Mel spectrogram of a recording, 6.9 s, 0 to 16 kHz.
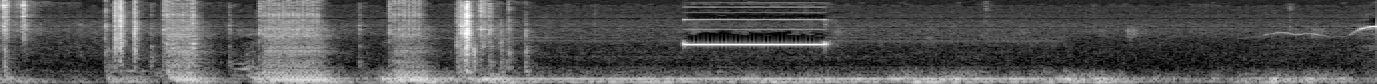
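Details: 2018 Fiat Argo that won't crank or start: with the key turned, handling noise, then one high warning beep as a temperature-related warning appears. The battery is suspected, after heavy radio use the day before.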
